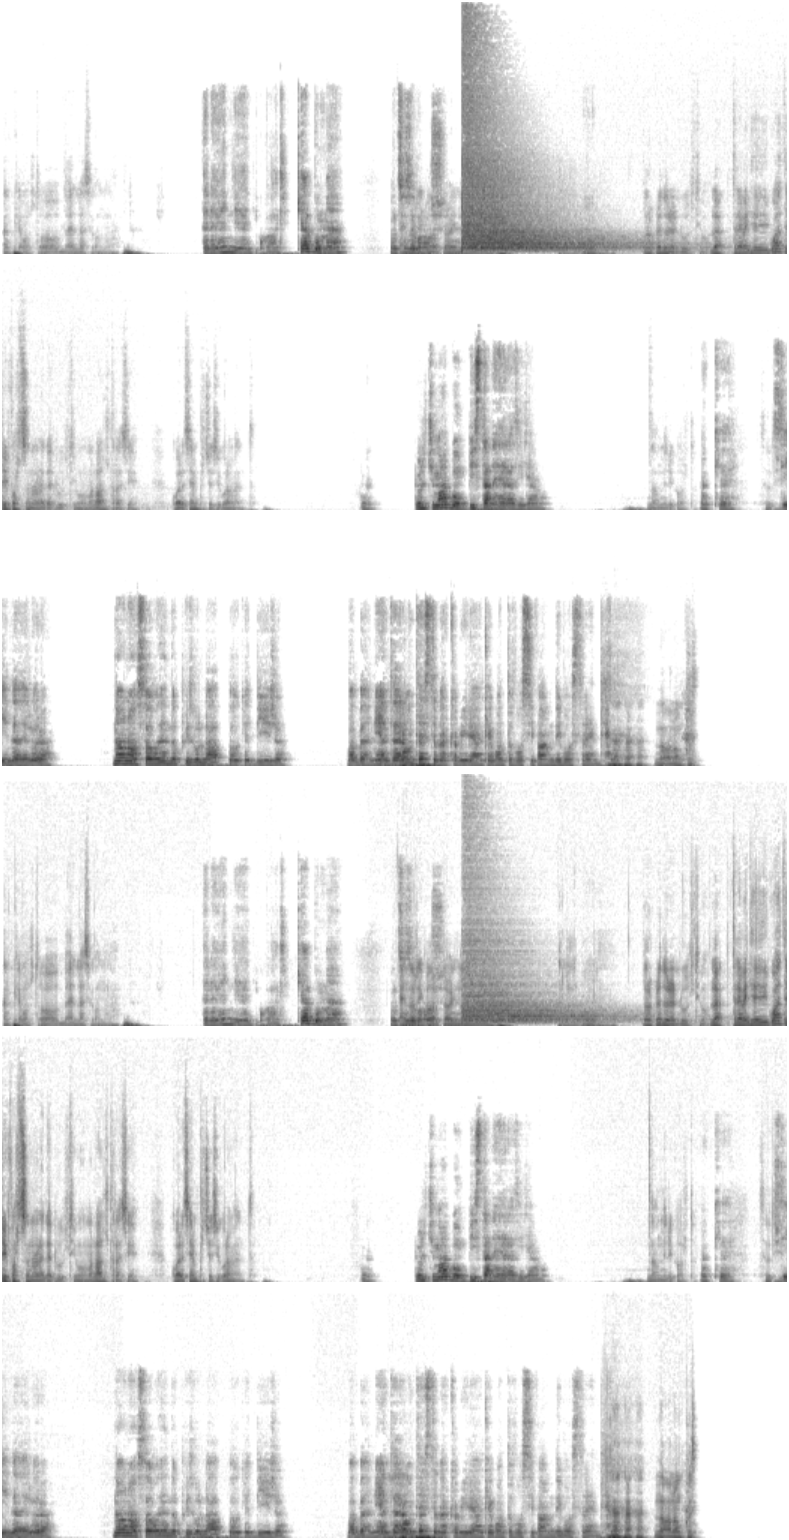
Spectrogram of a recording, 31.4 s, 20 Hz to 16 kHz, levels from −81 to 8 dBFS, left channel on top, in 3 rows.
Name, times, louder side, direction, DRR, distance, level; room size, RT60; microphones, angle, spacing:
voice 1, 0.0-1.8 5.3-6.7 7.4-8.2 8.5-13.7 18.8-19.6 20.6-21.0 26.0-26.7 28.9-30.1, right 4 dB, 50° right, 0.4 m, -28 dB
voice 2, 2.7-4.6 5.2-6.2 7.7-7.9 15.2-15.4 16.0-17.7 19.8-20.2 20.7-21.6 22.4-24.7 25.5-29.1 30.0-30.1, left 1 dB, 25° left, 0.4 m, -23 dB
sound 1, 6.1-9.0, left 5 dB, 85° left, 0.5 m, -24 dB
2.2 x 2.1 x 2.8 m
head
